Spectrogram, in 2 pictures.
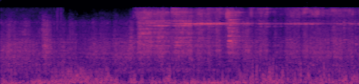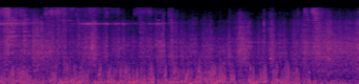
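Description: Long, slow freight train with a big cut of gondolas rumbling past at close range, a steady heavy roll of wheels with rhythmic clacking and occasional thin squeals of wheels on rail.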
